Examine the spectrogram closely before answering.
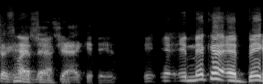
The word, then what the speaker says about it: Emeka: It's Emeka. Yeah. How do we pronounce it? It's Emeka.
